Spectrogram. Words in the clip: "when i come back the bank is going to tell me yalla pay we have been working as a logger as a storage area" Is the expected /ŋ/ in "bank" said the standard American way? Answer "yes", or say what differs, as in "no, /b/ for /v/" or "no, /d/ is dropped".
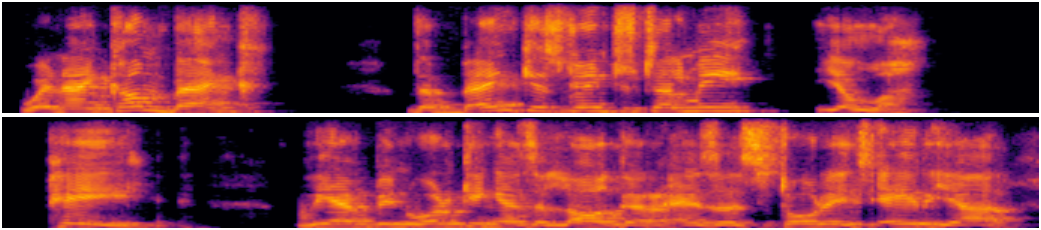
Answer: yes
